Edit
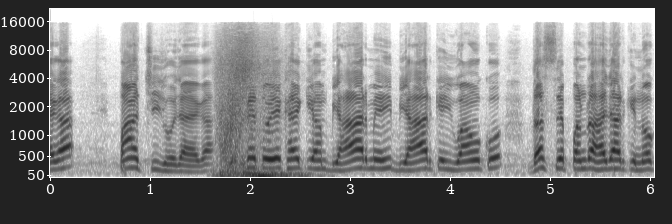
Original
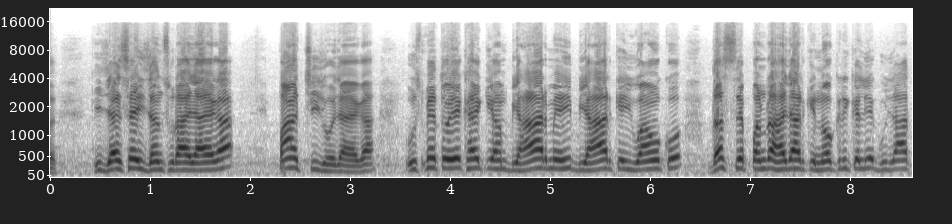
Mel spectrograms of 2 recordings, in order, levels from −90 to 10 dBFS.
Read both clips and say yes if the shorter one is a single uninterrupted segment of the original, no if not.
no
